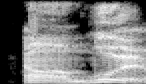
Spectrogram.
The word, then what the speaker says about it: 물: 물, oke, 물야, 물. jadi L itu menjadi 받침, bacanya L, 물.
